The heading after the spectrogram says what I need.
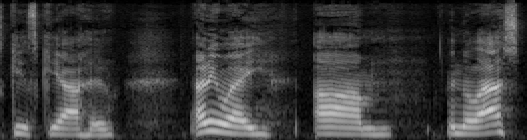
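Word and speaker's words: חזקיהו: I think the Hebrew pronunciation is Kiskyahu.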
